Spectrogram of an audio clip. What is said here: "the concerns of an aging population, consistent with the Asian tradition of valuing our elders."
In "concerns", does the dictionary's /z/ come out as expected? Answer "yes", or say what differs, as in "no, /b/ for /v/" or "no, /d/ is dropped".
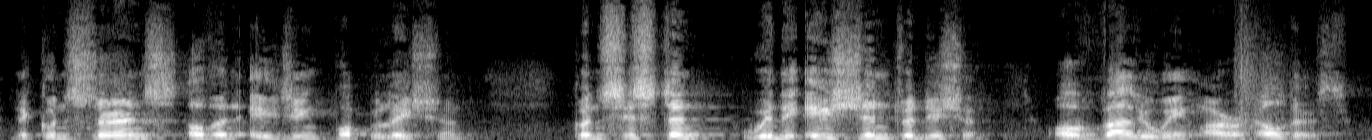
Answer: no, /s/ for /z/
